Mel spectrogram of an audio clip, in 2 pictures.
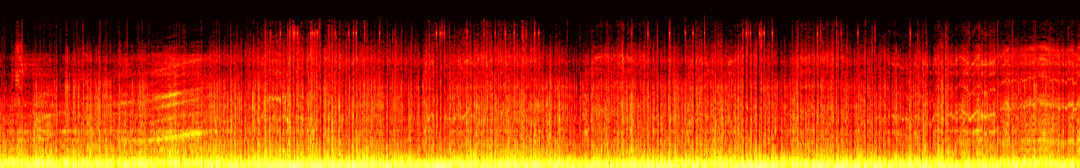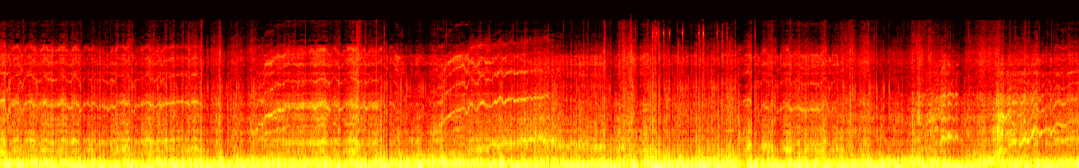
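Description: Traxxas Slash VXL RC truck heard from a camera mounted on it: a heavy rumble from the chassis and tyres running over gravel and grass. The brushless electric motor's whine rises and falls in pitch several times as the throttle changes.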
